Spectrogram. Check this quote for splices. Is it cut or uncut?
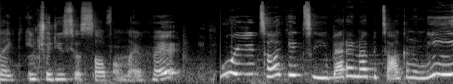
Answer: cut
